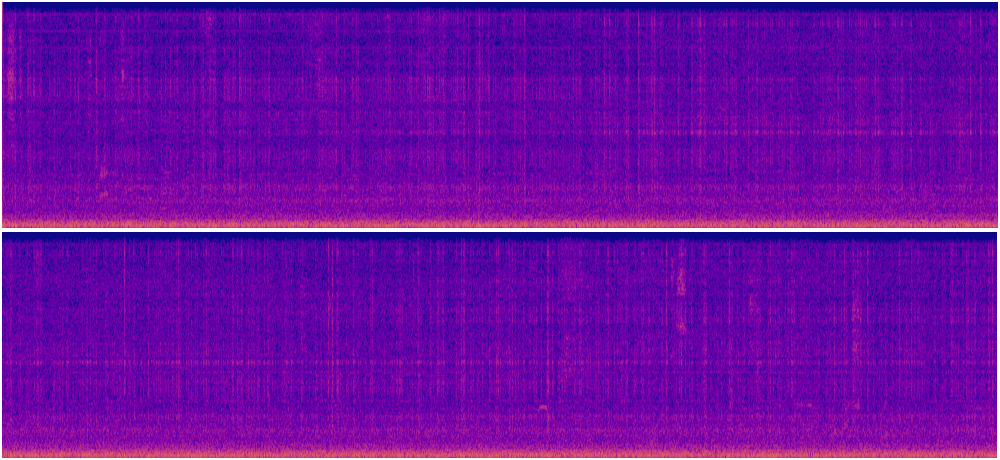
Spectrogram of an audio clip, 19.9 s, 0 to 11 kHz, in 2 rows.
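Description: Steady low rumble of jet engines and rushing air heard inside the cabin of an Airbus A330-300 climbing after takeoff.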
